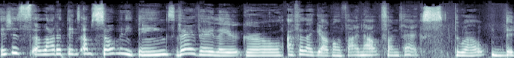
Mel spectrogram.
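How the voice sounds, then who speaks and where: A woman's voice: medium pitch, gravelly, mellow. A woman in her thirties from Trinidad, chatting casually to camera in a get-to-know-me Q&A, laughing often and dropping slangy asides. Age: 30s. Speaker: vlogger.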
